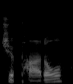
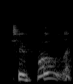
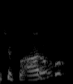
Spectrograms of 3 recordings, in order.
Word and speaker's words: Chipotle: And the reason why I pronounce it like that is because the um the hot sauce vendor at the Renaissance fair, they said garlic chapatle when I bought it from them. And I'm like I am stealing that. That is amazing. I'm like, I've never heard it pronounced so incorrectly.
